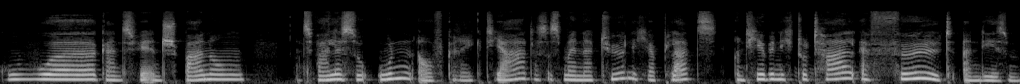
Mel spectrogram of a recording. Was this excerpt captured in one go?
no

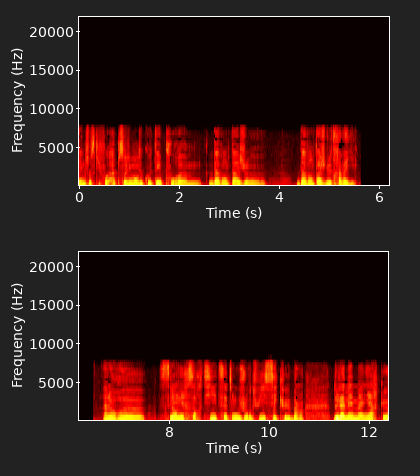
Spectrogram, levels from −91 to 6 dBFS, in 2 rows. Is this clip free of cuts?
no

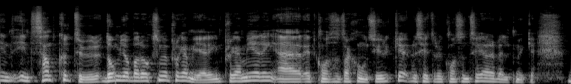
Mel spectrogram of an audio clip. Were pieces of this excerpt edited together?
no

